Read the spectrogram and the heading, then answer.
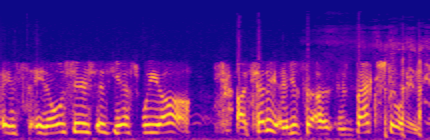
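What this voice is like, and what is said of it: Usual voice. Nothing is said of it.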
